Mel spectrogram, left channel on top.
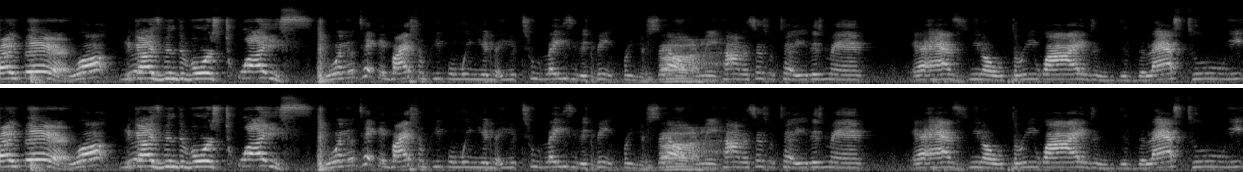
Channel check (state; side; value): identical; both; correlation 1.00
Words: there. Well, the guy's been divorced twice. Well, you'll take advice from people when you're too lazy to think for yourself. I mean, common sense will tell you this man has 3 wives, and the last 2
